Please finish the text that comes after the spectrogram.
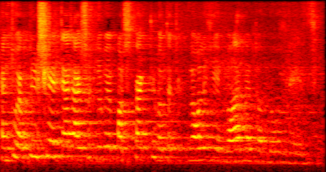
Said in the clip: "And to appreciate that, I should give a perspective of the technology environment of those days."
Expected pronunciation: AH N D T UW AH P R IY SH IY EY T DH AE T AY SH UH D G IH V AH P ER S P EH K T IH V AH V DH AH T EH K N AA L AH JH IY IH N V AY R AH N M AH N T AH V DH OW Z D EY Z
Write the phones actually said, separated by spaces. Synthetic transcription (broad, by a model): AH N D T UW AH P R IY SH IY EY T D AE T AY SH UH D G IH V AH P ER S P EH K T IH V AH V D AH T EH K N AA L AH JH IY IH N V AY AH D M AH N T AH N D OW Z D EY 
